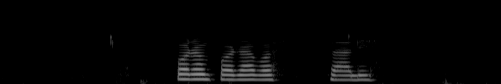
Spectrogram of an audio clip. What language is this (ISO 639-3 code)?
nep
